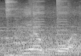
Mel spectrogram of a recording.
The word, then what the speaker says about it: Yeboaa: How do you pronounce yours? Yeboaa.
